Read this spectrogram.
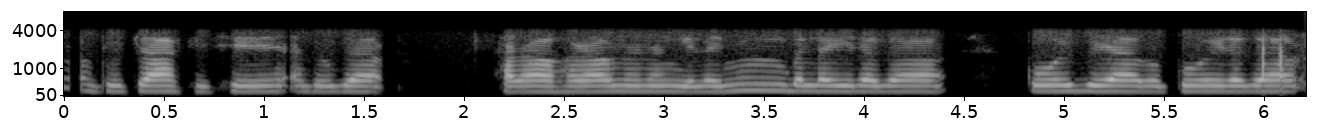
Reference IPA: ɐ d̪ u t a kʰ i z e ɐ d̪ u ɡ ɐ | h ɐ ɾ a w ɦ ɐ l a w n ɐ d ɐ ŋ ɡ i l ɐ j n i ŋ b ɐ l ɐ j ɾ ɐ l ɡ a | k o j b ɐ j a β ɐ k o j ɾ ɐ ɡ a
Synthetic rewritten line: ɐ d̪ u t͡ʃ a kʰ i s e ɐ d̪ u ɡ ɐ | h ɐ ɾ a w ɦ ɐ ɾ a w n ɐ n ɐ ŋ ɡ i l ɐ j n i ŋ b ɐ l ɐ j ɾ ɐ ɡ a | k o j b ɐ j a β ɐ k o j ɾ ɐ ɡ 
